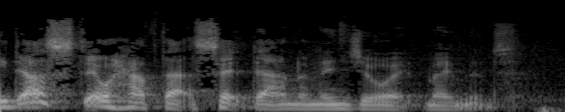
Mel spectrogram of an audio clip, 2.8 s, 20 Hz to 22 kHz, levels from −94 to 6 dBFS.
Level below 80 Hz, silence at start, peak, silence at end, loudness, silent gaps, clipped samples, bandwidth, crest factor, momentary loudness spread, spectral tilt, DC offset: -70 dBFS; 0 s; -20 dBFS; 0.1 s; -39 LUFS; none; under 0.1%; 12.5 kHz; 18 dB; 13 LU; -4.5 dB/octave; under 0.1%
